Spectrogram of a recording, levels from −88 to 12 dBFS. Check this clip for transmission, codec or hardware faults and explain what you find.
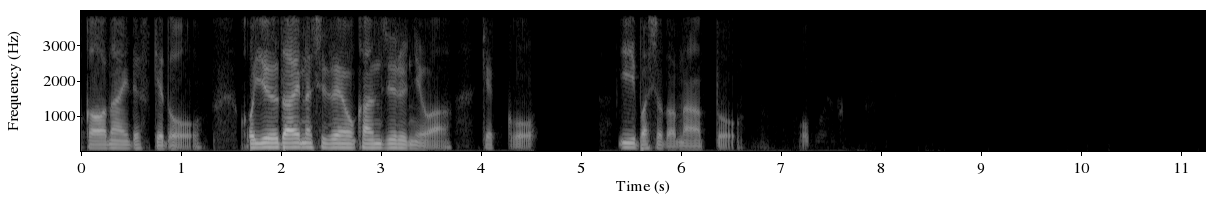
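One fault stands out in the speech, which comes through a narrow call-codec path with nothing above 4 kHz, consistent with G.711 mu-law. Long network dropout, 4.48 to 5.19 s: a likely loss of incoming packets removes about 0.7 s of audio. The receiver briefly stretches the last sound into a fading buzz, then about 0.61 s of near-silence follows before speech resumes with that stretch missing.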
